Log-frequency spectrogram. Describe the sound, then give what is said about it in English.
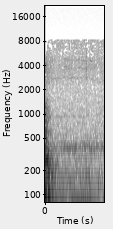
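A door is broken down: one sharp, heavy crash at the start, followed by a low, fading rumble and room noise. No voices are heard. “Break the door down.”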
